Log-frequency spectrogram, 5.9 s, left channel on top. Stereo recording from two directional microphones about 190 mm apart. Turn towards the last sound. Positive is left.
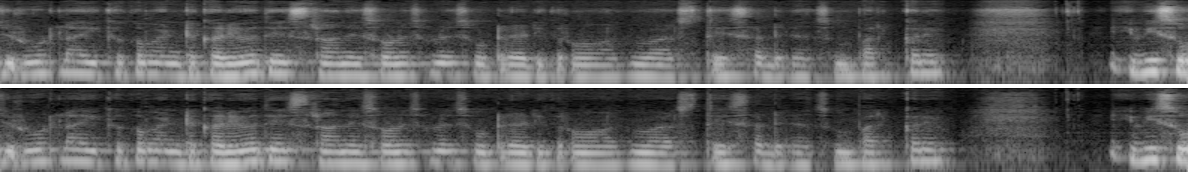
turn(degrees=5)  # may be behind; listen again after turning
